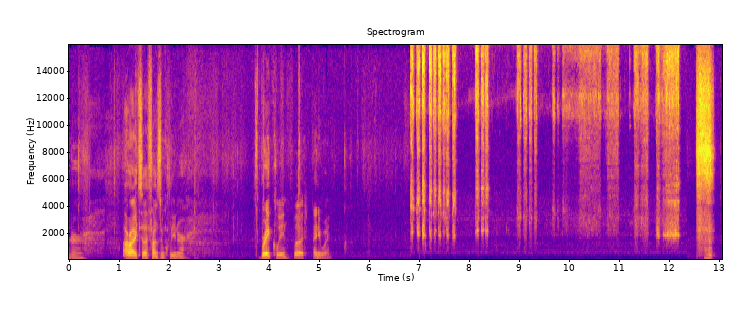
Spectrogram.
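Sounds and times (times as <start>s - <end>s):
aerosol can ball rattling: 6.8s - 8.4s, 9.0s - 12.2s
spray hissing: 6.8s - 12.9s.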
